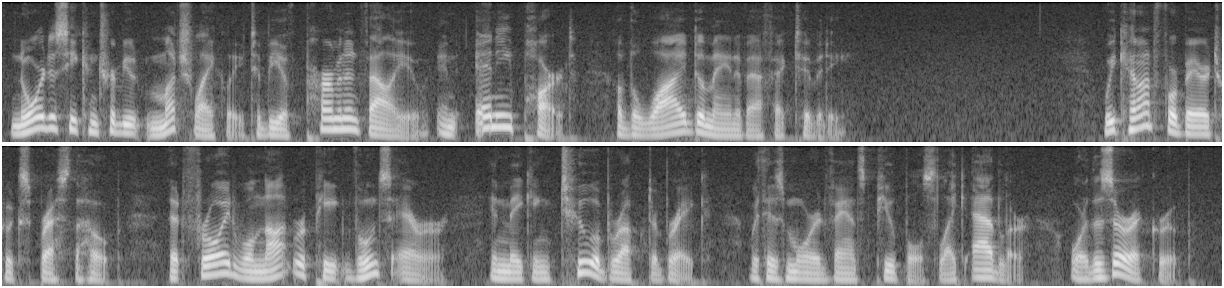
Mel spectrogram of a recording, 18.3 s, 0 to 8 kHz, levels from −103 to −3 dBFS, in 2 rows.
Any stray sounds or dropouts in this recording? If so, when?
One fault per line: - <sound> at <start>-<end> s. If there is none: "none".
none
